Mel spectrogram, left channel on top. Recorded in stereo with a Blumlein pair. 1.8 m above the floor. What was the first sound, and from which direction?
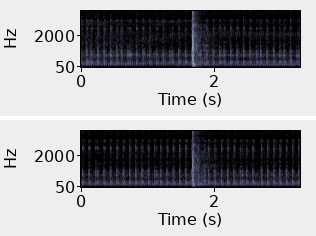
Chopping, 25° left.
